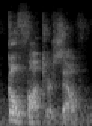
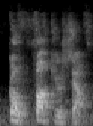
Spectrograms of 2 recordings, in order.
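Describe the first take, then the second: First: Said in the usual way. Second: Slower, louder, spitting each word; angry repeat. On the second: Real, not acted. Telling off online critics again, now slow and furious. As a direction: lean into the repeat with real venom.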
